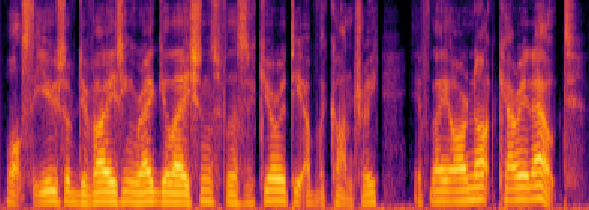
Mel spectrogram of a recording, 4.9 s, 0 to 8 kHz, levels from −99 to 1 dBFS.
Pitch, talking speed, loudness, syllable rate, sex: 140 Hz, 220 wpm, -16 LUFS, 6.6 syllables/s, male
